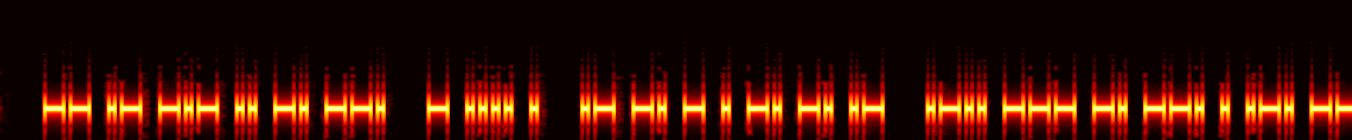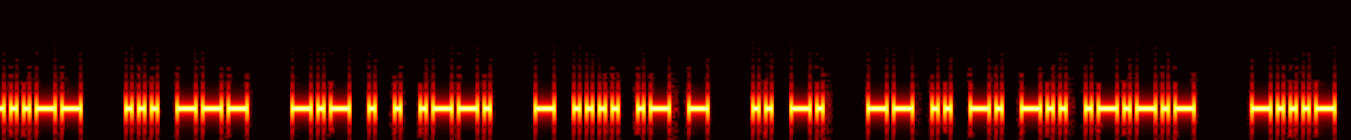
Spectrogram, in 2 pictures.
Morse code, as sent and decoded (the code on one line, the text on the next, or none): -- .- -.- .. -. --. / - .... / .- -. - . -. -. .- / .-.. --- -. --. .-. --..-- / ... --- / -.- . .--. / - .... .- - / .. -. / -- .. -. -.. .-.-.- / -...-
MAKING THE ANTENNA LONGER, SO KEEP THAT IN MIND. <BT>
